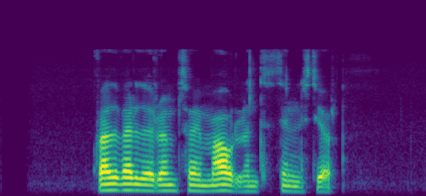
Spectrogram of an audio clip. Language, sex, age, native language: Icelandic, male, 30-39, Icelandic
